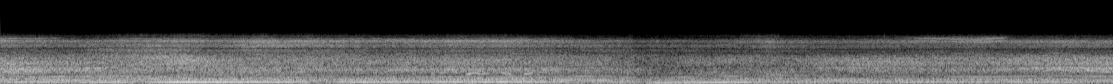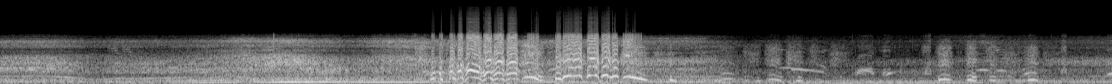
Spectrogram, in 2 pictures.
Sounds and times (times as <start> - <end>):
Car passing by: 0.0 - 9.5, 10.1 - 22.2.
